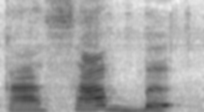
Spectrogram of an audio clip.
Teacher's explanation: Nah, ini kubro, kasab. Tulisannya kasaba, tapi kita bacanya kasab.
